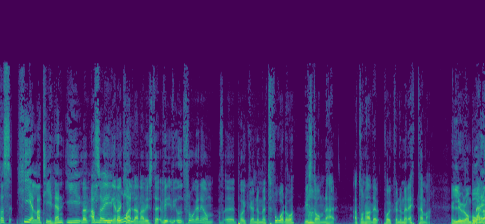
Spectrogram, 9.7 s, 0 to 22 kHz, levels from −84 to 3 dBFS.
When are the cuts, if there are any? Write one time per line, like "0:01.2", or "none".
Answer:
none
